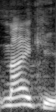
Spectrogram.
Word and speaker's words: Nike: And it comes into English, we pronounce it Nike.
